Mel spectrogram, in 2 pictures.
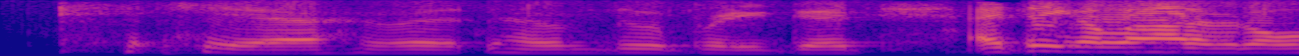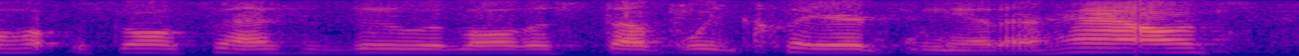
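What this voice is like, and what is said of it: Voice sounds like a cold. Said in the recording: “I have a little bit of a cold ... I hear it in your voice”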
